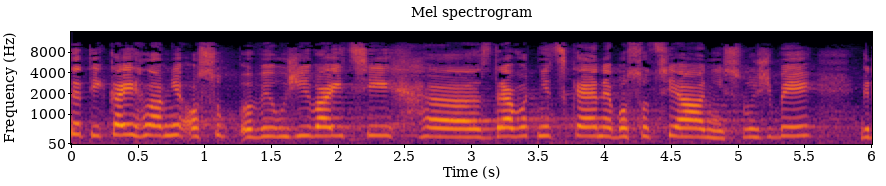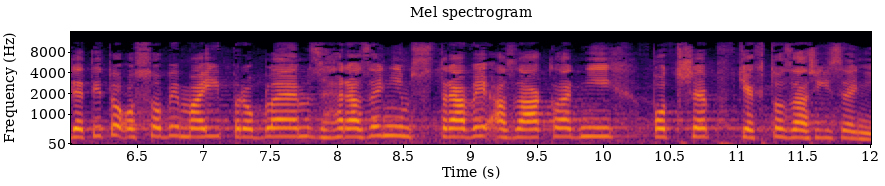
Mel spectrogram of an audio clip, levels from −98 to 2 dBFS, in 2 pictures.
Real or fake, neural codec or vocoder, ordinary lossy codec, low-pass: real; none; MP3, 48 kbps; 14.4 kHz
